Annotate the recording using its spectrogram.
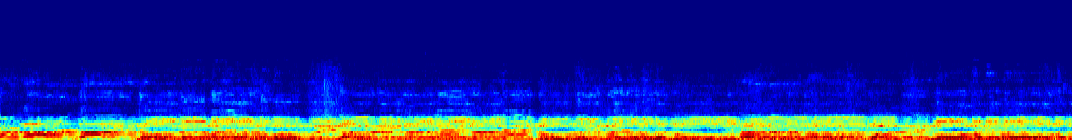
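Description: Genoese trallalero: a group of men singing a cappella in close polyphony with sustained held chords. A new phrase opens with the upper voices alone, and the low voices come in about a second in.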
